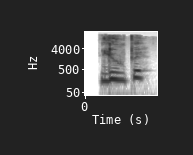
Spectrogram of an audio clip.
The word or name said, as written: LOOPER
